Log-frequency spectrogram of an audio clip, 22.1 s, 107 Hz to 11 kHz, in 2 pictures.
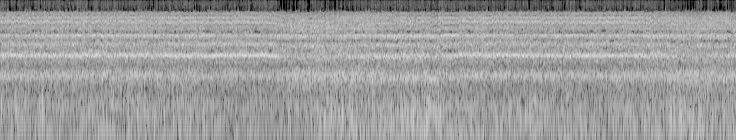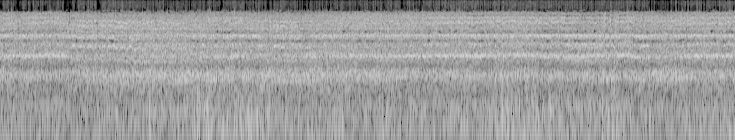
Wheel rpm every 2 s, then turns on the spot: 230, 230, 220, 230, 230, 230, 210, 220, 230, 220, 220.
none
